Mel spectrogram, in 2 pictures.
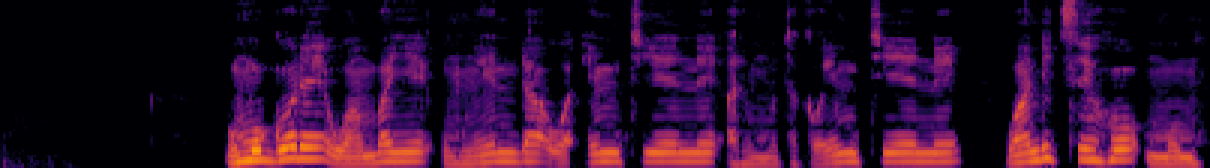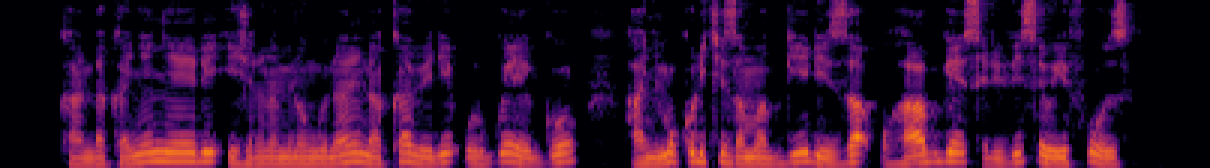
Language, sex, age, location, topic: Kinyarwanda, male, 25-35, Nyagatare, finance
